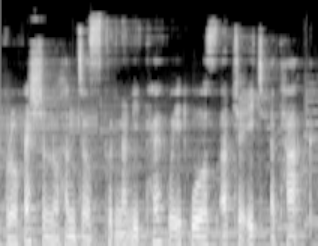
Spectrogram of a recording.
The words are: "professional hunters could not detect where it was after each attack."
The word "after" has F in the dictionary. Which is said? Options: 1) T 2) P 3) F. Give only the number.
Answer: 2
